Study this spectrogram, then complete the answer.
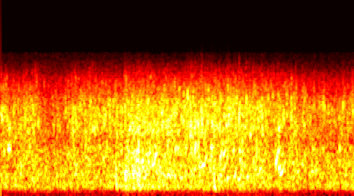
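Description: A body plunges into the water with a loud splash.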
